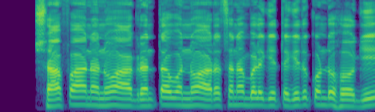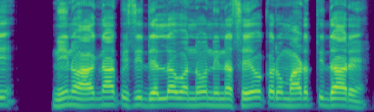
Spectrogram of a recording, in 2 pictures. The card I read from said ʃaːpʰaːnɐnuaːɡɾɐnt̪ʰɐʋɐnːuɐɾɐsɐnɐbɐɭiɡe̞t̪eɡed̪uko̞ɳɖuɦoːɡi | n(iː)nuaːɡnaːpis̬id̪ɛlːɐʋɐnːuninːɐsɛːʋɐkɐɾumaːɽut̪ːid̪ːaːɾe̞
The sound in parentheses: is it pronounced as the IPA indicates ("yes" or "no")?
yes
